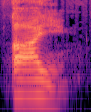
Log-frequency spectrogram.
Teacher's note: it's the glottal stop where you're trying to force air through and trying to stop it at the same time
